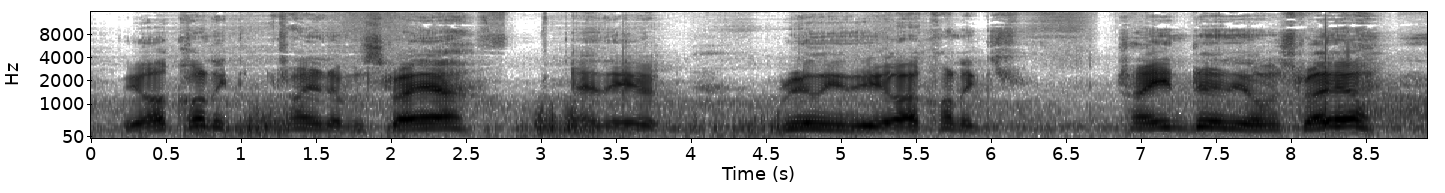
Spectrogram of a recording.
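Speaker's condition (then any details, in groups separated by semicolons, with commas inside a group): Cerebral palsy; uses wheelchair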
